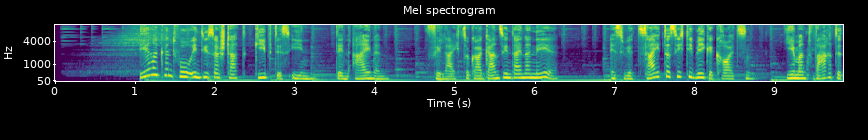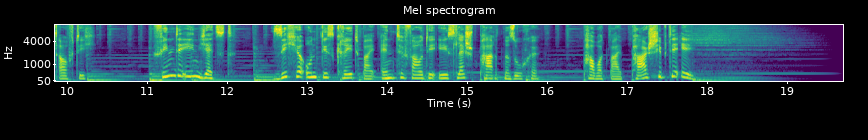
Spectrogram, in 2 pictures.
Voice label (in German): WERBUNG; Paarship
